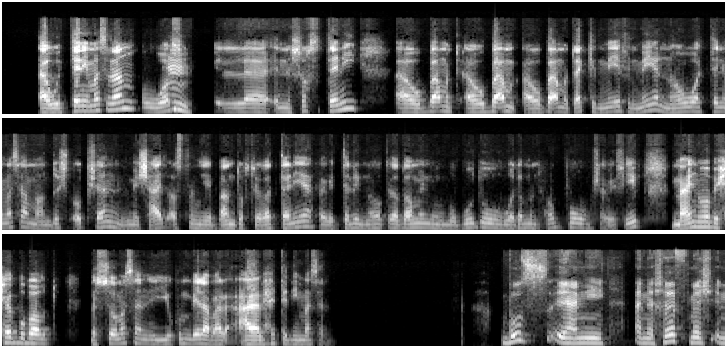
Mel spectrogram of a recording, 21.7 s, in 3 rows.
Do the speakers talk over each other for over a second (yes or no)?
no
